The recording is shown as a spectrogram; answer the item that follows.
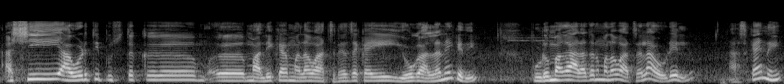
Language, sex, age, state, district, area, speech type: Marathi, male, 18-30, Maharashtra, Sangli, urban, spontaneous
